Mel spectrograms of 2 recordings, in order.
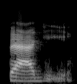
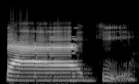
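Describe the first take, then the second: First: Said in the usual way. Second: Baggy loud, clapped as two beats; syllable beats. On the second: Shown as a demonstration. Teacher checking syllables for the class, beat by beat. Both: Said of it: "let's try that syllable rule".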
